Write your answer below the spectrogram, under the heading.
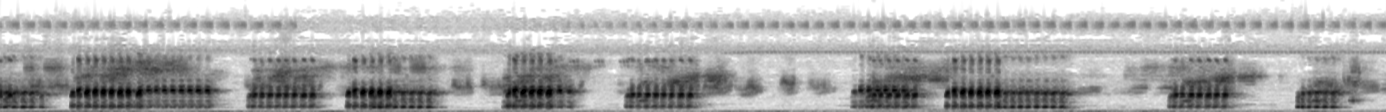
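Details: Jungle frogs of Bali in chorus, trading coarse, rattling, pulsed croaks in repeated bursts roughly every second, overlapping voices building a rhythmic pattern over a constant high-pitched background whine.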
